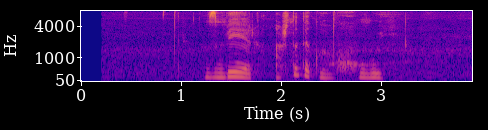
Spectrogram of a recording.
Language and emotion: Russian, positive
